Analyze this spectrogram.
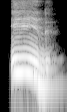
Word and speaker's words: it'd: Let's look at the 2 possible ways to pronounce this. It had melted. It had melted. Or id melted.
